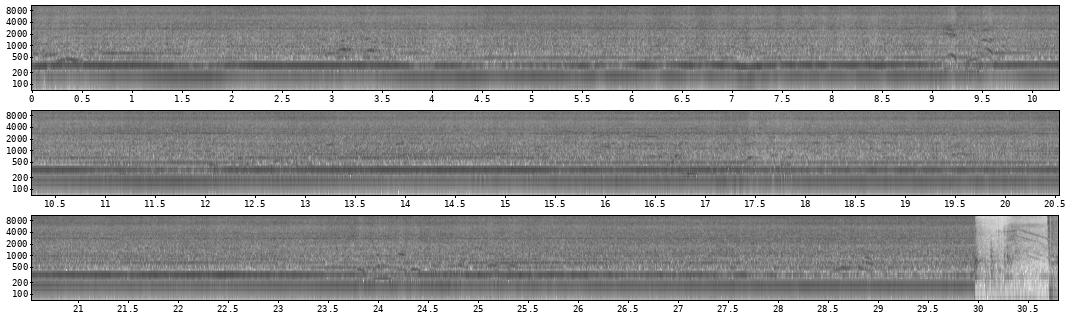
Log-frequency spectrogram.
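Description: Mirka random orbital sander running steadily while sanding a wooden board, a loud constant hum with a steady pitch, stopping at the end.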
